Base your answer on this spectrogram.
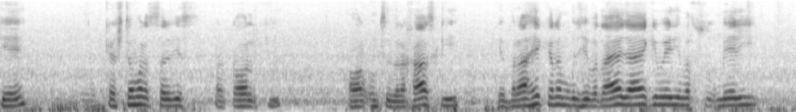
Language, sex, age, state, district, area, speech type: Urdu, male, 60+, Delhi, South Delhi, urban, spontaneous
